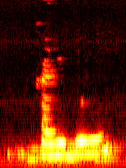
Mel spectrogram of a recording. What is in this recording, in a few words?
welcome, swahili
